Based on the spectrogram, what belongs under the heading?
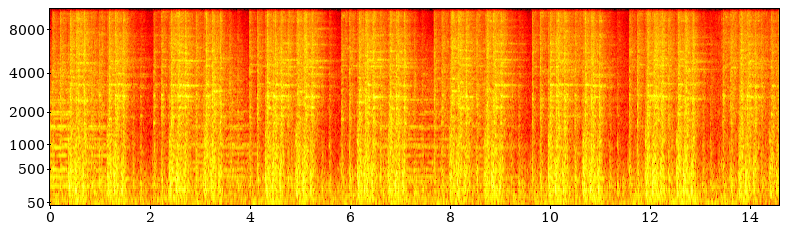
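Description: Freight train of Tropicana boxcars rolling past close by, its wheels clattering over the rail joints. The clatter swells and dips about every two seconds as each car goes by.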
